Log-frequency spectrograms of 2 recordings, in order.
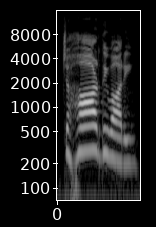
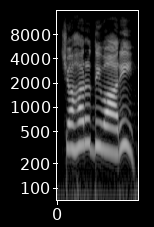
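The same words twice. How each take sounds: First: चहार दीवारी said "chahaar", long "haa"; correct, slow चहार दीवारी with open "haar"; correct long vowel. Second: चहर दीवारी said "chahar", short second vowel; slow चहर दीवारी without long "aa" in चहर; wrong short vowel. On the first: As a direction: stretch the second syllable of चहार. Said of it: "और फिर शुद्ध है". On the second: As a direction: mistaken चहर दीवारी, "har" kept short. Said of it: "पहले हमारी अशुद्ध शब्द है". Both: Shown as a demonstration.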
